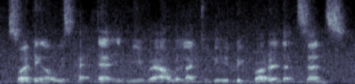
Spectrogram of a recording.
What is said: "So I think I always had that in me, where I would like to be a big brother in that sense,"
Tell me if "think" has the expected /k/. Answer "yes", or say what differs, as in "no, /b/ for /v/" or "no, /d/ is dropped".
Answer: no, /k/ is dropped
